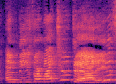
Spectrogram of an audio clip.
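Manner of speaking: put-on bright kid voice showing off her dads; proud little girl. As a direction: introduce your two daddies proudly like a kid. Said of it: "they'll be like".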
